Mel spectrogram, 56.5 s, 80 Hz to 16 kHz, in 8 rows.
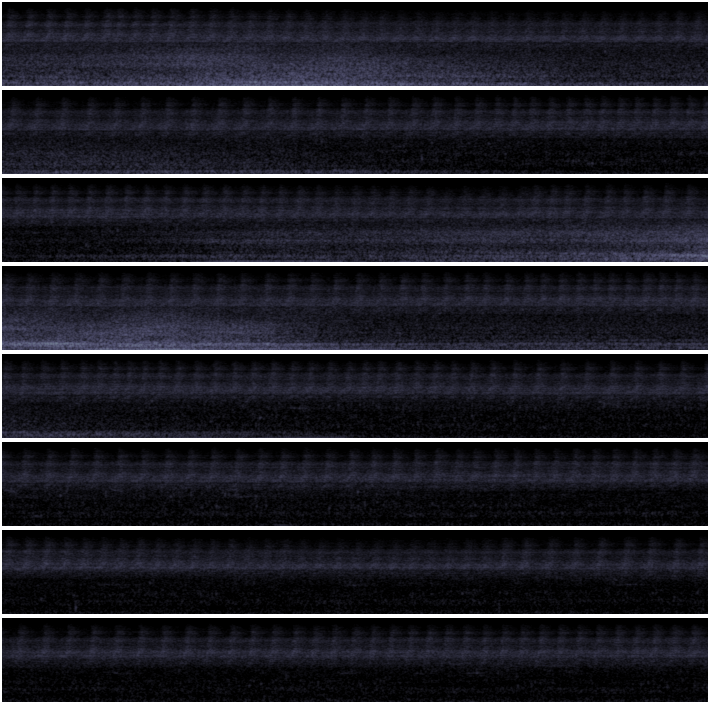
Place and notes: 126縣道, Touwu Township - stream and Cicadas
stream, Cicadas call, Birds sound, Binaural recordings, Sony PCM D100+ Soundman OKM II
Miaoli County, Touwu Township, 126縣道, 15 September 2017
